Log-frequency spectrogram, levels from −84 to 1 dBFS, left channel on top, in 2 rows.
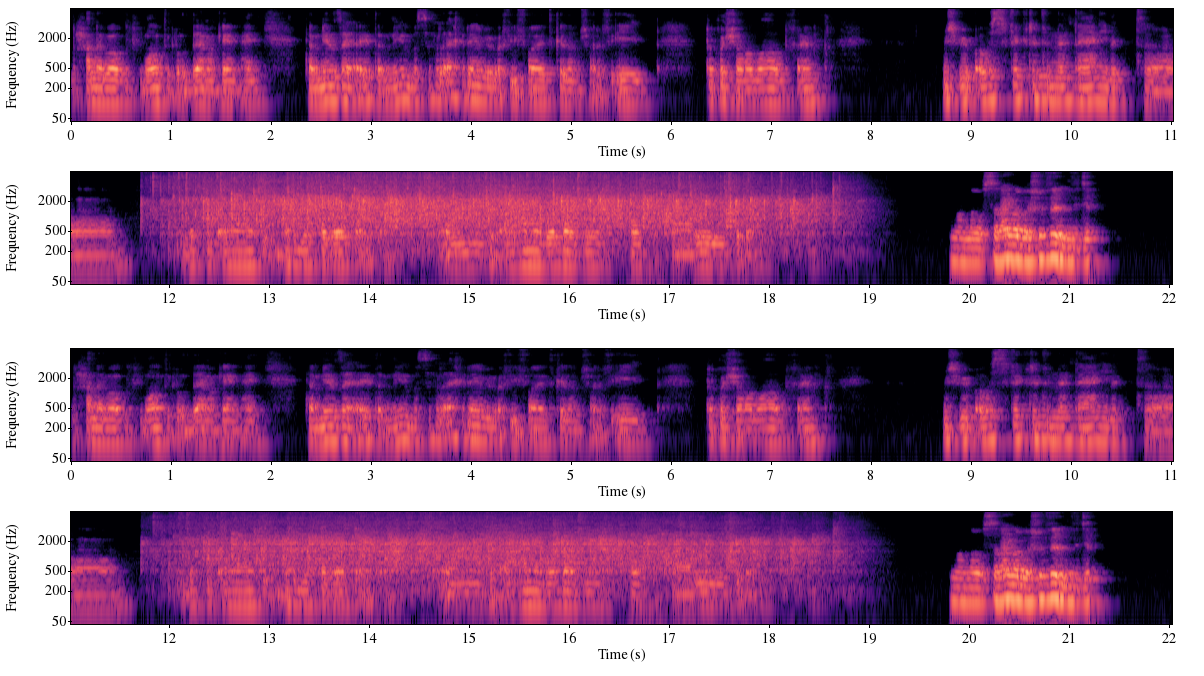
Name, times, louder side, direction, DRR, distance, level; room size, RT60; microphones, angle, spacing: voice 1, 0.0-7.5 8.7-11.6 12.1-14.2 14.7-17.9 18.4-18.5, left 3 dB, 90° left, 1.7 m, -30 dB
Applause, 11.6-19.1, left 4 dB, 55° left, 1.0 m, -27 dB
voice 2, 19.8-21.2, left 1 dB, 20° left, 0.8 m, -22 dB
7.0 x 5.8 x 2.6 m
head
